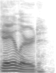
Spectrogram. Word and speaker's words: Gaylord: It's actually pronounced Gaylord, too. I drove through it every single time I went to college. I always thought it was Gaylord, too. But no, it's pronounced Gaylord.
